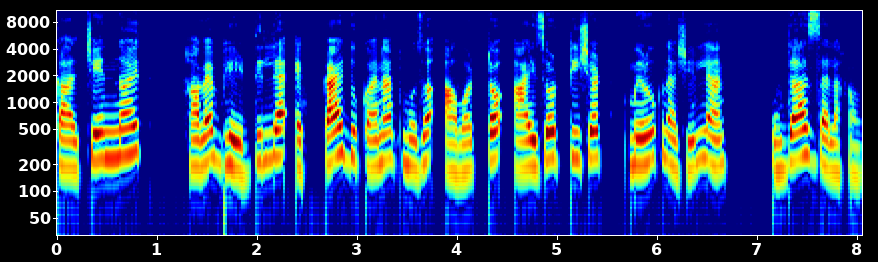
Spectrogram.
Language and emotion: Goan Konkani, sad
